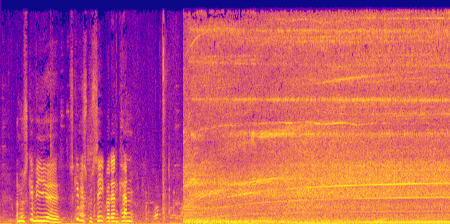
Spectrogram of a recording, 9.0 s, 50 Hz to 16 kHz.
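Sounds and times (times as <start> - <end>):
speech: 0.3 - 4.0
belt sander turned into a power race car running: 3.6 - 9.0.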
